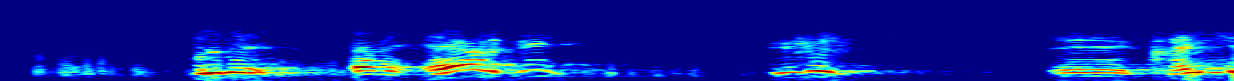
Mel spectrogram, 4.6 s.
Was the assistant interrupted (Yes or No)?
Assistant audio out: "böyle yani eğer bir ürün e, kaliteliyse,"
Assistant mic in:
No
